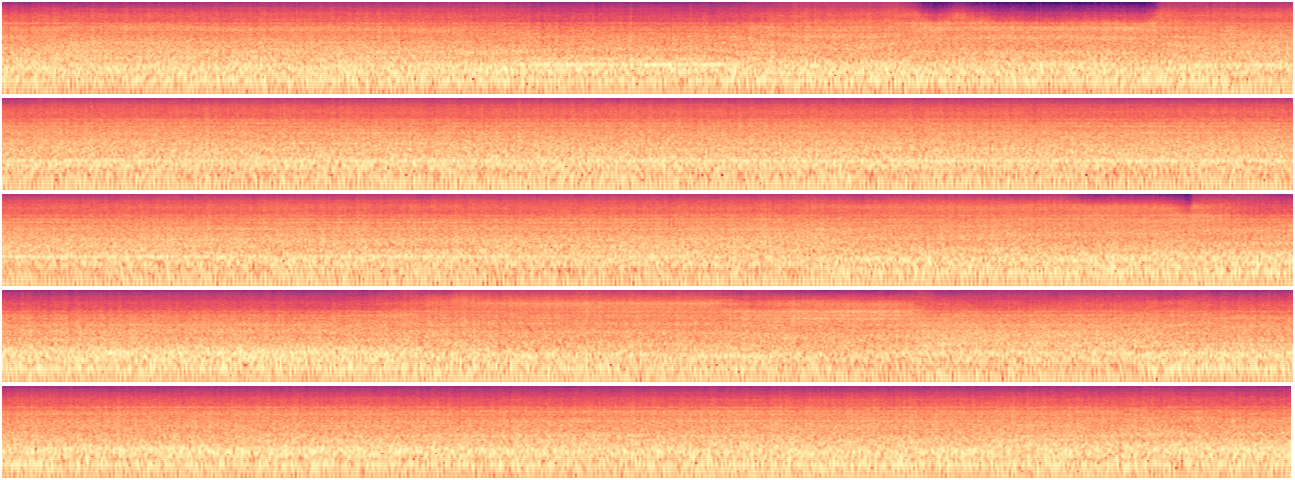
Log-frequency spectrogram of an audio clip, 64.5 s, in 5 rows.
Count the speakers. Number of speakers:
zero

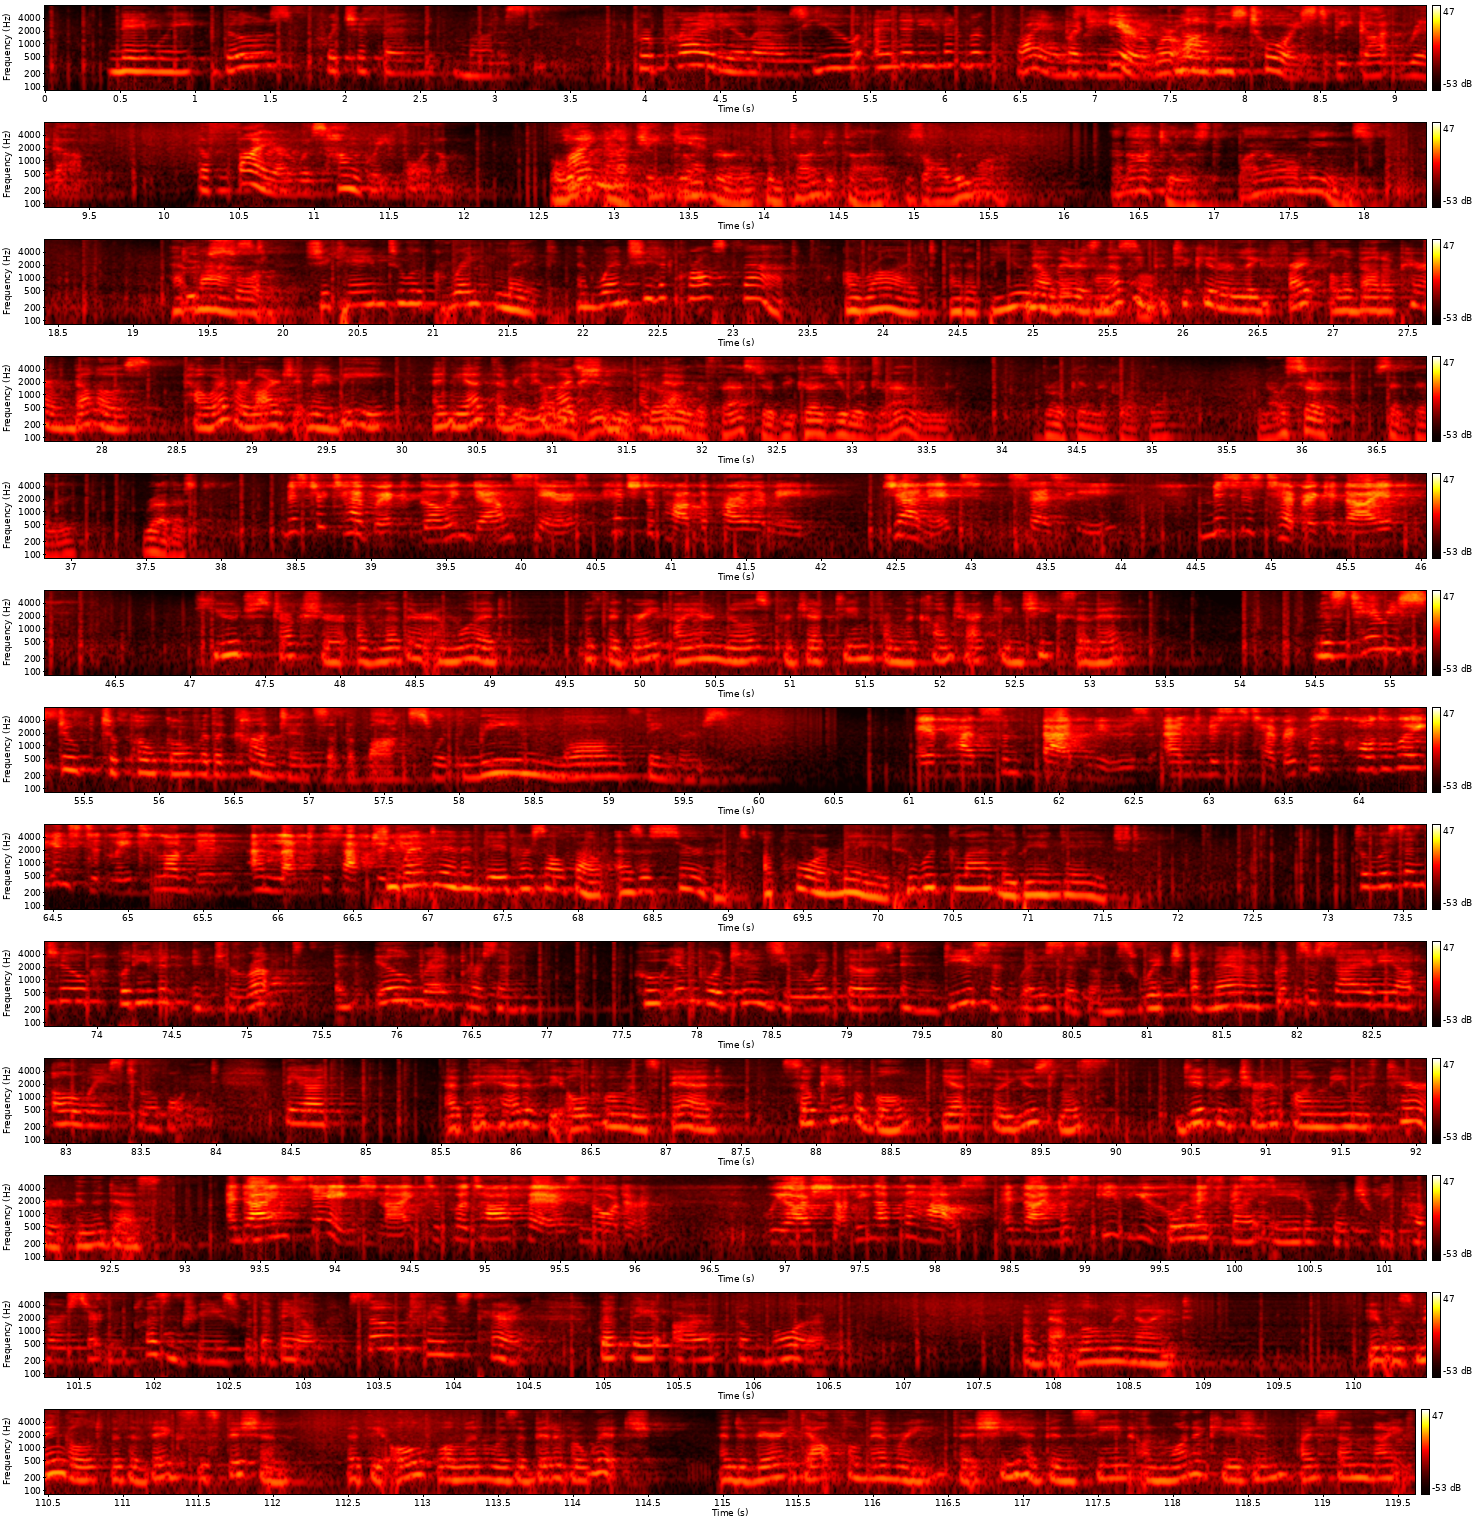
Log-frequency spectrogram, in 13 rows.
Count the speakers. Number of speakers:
seven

